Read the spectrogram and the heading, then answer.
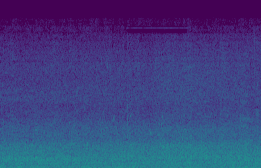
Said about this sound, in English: I am in Glenwood Springs. I have this beautiful, amazing river behind me.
